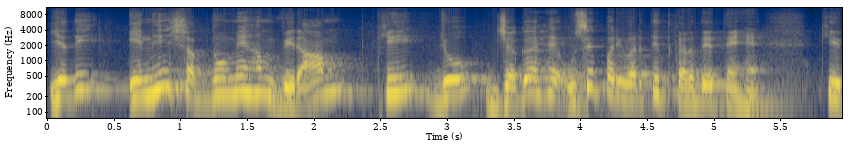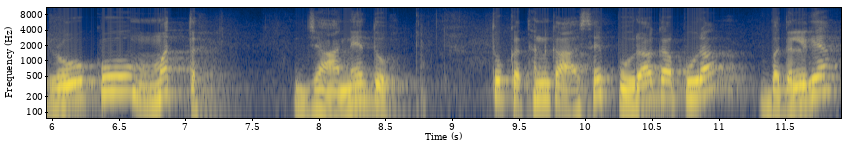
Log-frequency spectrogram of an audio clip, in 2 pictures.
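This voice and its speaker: A man teaching Hindi grammar in an exam-prep lecture, explaining slowly and repeating each point, reciting verse lines with careful stress. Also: high-pitched, dark tone.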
